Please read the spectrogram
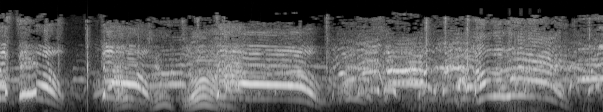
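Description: Spectators shouting and screaming from the sideline: several high-pitched voices in long, drawn-out calls that rise and fall, at times overlapping.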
